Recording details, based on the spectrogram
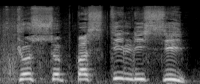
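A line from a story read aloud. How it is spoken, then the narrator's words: Big brute shouting. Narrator (French): cria le grand chevalier costaud et stupide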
